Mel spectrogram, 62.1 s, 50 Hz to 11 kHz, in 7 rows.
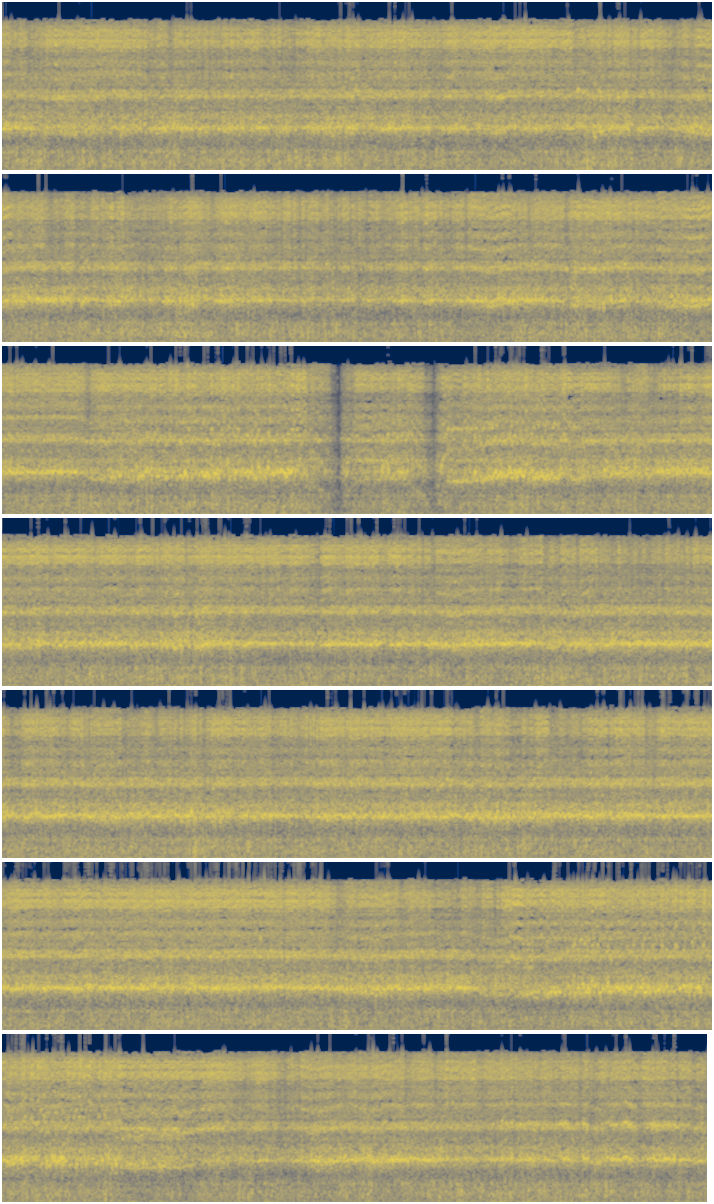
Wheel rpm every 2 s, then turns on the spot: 220, 230, 230, 230, 220, 230, 230, 220, 220, 210, 170, 130, 200, 230, 230, 230, 230, 230, 230, 240, 230, 230, 230, 230, 230, 200, 200, 200, 220, 230, 230.
none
